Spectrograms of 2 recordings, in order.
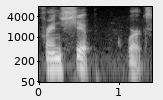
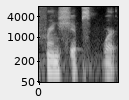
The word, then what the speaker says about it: FriendshipWorks: friend and I'm I'm I've been saying it wrong friendship works friendship works not friendships work friendship works so um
